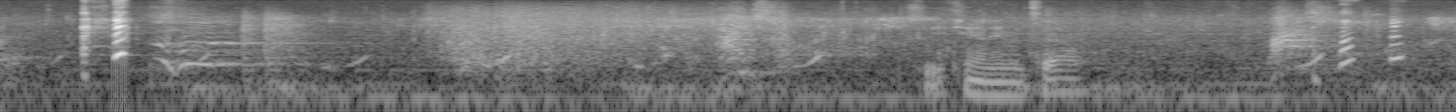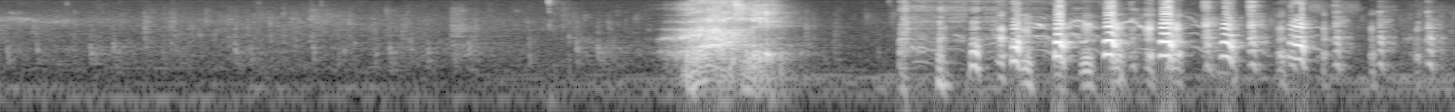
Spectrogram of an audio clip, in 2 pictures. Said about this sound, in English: All that dripping water just sits right in.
